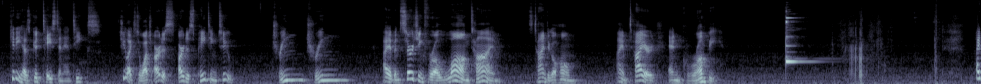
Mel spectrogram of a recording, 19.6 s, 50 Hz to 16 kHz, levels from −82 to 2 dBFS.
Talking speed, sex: 105 wpm, male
